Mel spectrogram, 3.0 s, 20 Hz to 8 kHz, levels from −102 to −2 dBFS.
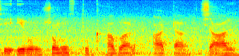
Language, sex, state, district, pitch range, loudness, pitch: Bengali, male, West Bengal, North 24 Parganas, 95-100 Hz, -18 LUFS, 95 Hz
